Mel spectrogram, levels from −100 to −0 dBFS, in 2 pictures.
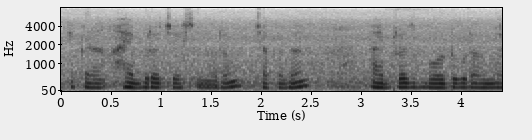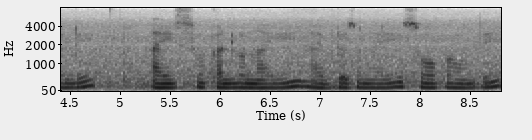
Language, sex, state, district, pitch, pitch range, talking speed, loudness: Telugu, male, Andhra Pradesh, Anantapur, 150 Hz, 145-160 Hz, 120 wpm, -17 LUFS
